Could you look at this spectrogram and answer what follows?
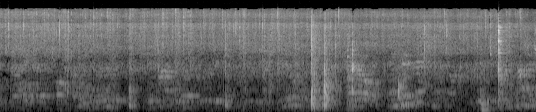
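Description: A potato omelette cooks in a pan with a soft, steady sizzle, broken by a few sharper utensil clicks and taps against the pan, with faint voice nearby.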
